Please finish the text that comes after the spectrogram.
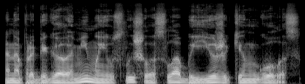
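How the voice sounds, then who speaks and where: A man with a very low voice narrates a children's storybook at a calm, unhurried pace. The recording is dry and intimate. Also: no echo.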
